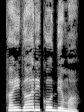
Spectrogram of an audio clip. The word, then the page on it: ಕೈಗಾರಿಕೋದ್ಯಮಿ: kaigārikōdyami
